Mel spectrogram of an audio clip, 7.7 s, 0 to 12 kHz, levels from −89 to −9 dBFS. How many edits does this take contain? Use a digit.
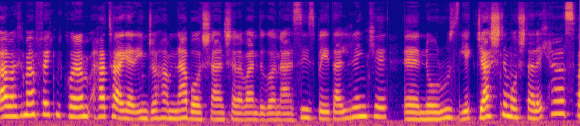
0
